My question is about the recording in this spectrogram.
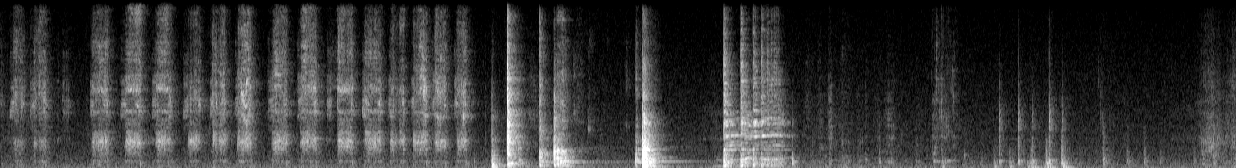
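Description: Rag rubbing and scrubbing inside a snowmobile's emptied brake master cylinder reservoir to clean out old fluid and grime: quick, even rubbing strokes, then a few louder knocks and clatters midway, then lighter wiping.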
